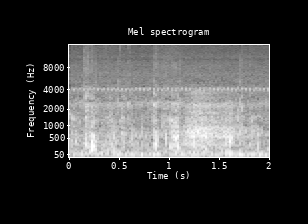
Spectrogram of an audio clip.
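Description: Near silence: faint outdoor background with a few faint soft clicks, between phrases of speech.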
